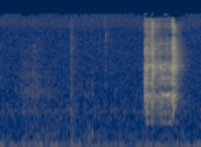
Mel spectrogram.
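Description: iPhone camera shutter sound effect played through the phone's speaker as a photo is taken: one short, crisp shutter click about a second and a half in, after faint room tone.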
